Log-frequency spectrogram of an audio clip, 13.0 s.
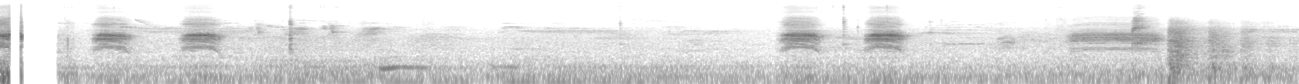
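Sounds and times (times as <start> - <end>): bird calling loudly: 7.8 - 9.1.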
